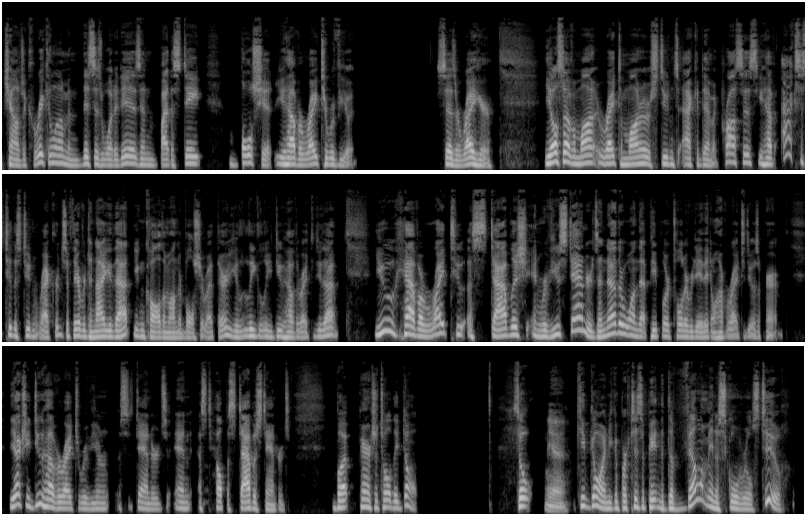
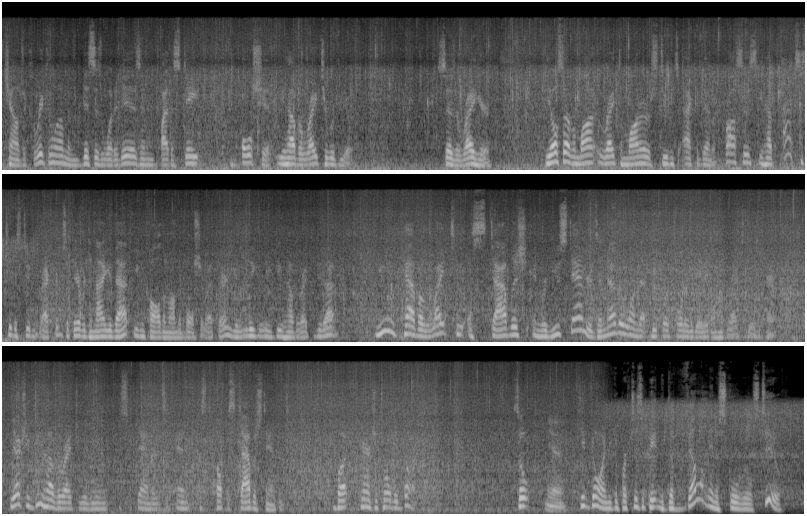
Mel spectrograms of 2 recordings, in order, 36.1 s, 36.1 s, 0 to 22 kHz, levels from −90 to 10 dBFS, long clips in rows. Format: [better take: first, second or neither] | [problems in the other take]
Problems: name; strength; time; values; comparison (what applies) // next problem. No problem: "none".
first | rain or running water; loud; throughout; 8 dB below the speech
